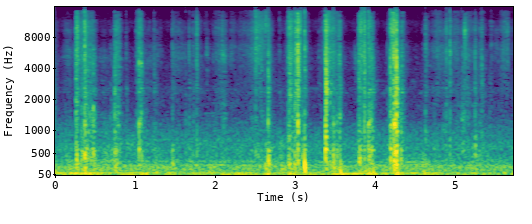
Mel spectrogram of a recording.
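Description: Tarot deck being shuffled and handled by hand: faint, irregular card flicks and taps, with a few sharper snaps around the middle.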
